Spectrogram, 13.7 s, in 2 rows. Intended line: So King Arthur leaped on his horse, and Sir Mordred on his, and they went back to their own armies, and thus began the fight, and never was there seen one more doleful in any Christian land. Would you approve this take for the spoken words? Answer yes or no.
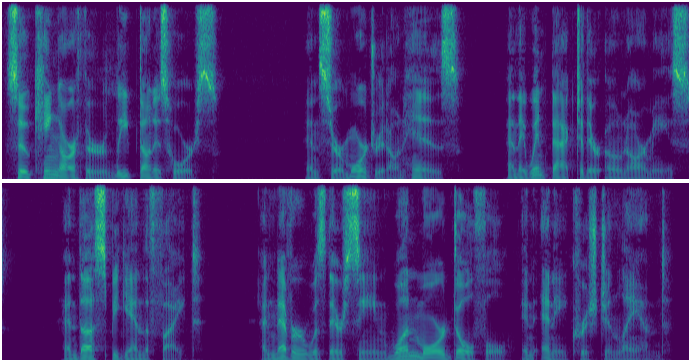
yes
